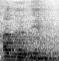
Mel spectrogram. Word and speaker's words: 하느님: 발 아이가 힘이 들죠 하늘 리만 늘의 리을 발음 때에 힘이 드니까 리을 빼고 그냥 하느님 하느님 하느님이 됩니다 예를 들어서 똑같은 이유가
